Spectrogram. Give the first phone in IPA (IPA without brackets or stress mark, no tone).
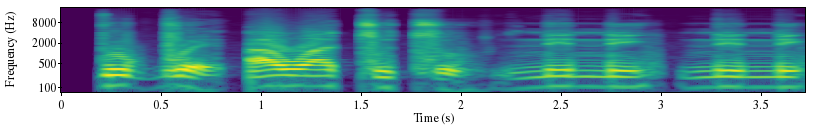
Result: ɡ͡b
